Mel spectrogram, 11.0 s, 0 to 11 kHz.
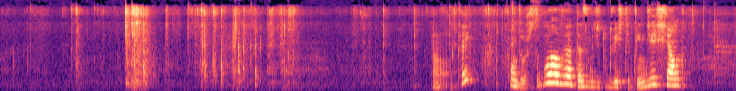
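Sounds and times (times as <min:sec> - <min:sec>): plastic envelope crinkling: 0:01.0 - 0:04.6, 0:05.2 - 0:08.4.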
